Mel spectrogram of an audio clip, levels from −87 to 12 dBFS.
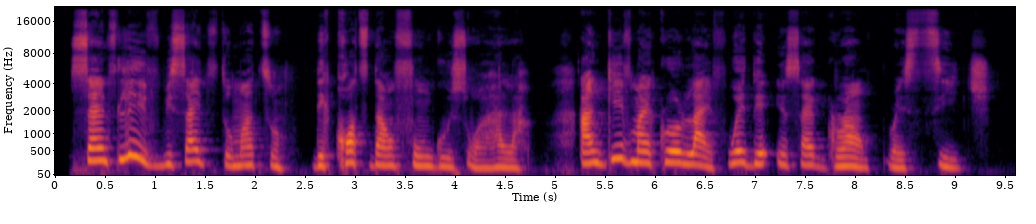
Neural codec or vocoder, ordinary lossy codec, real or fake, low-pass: none; none; real; none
